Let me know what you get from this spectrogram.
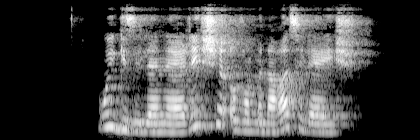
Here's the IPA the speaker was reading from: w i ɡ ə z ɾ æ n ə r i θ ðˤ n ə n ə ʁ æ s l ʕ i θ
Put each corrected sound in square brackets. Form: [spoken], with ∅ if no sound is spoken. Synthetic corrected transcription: w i ɡ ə z [l] æ n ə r i [ʃ] ðˤ [m] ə n ə ʁ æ s l ʕ i [ʃ]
